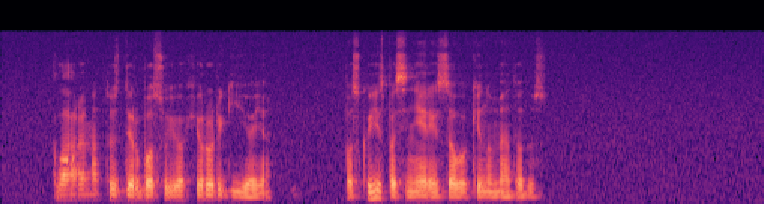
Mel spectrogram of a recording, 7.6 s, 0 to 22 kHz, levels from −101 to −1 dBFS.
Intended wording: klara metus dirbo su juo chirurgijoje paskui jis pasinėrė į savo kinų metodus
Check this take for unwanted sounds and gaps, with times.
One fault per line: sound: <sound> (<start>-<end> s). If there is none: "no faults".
no faults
